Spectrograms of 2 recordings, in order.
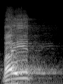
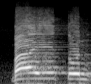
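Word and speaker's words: بيت: sama dengan begini ya bait Matikan aja bait cepat ya kemudian apaagi masjid walaupun harakat ujungnya UN ya baitun UN misalnya Jangan dibaca unnya baitun Oh enggak orang Arab gakan dengar bait masjidun masjid makanya di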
